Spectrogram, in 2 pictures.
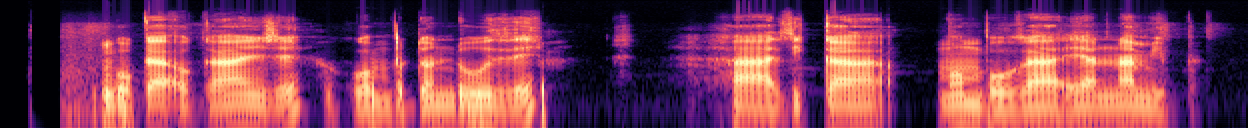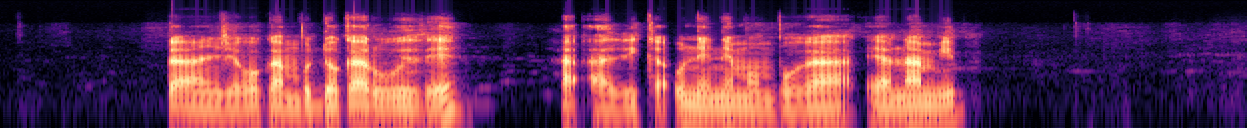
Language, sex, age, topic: Oshiwambo, male, 25-35, agriculture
